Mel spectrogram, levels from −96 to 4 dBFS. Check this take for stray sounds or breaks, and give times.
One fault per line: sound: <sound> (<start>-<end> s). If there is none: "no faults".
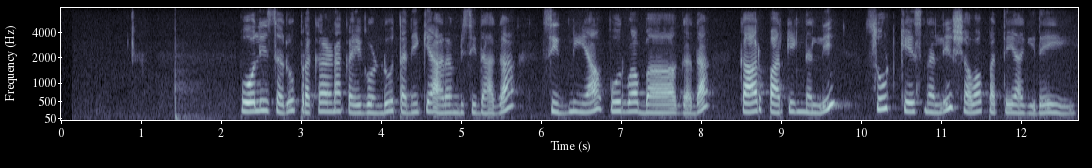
sound: thud (1.4-2.1 s)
